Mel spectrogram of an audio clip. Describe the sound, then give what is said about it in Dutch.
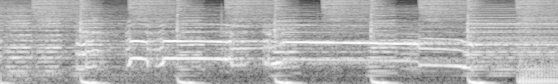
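A rooster named Heini crows in long, drawn-out calls over a steady, thumping drum beat and bright music, the crow bending downward near the end. “Ja, dat is Heini, onze haan.”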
